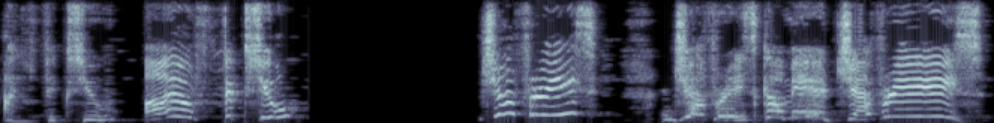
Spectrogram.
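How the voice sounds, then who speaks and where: A woman's voice: very high voice, very animated, slow, bright, forceful tone, heavily acted. A woman playing a bossy, scolding, histrionic wife haunted by an intruder in an old-time radio horror drama. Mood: shrill, bossy. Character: shrill domineering wife, frightened by a ghostly intruder.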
